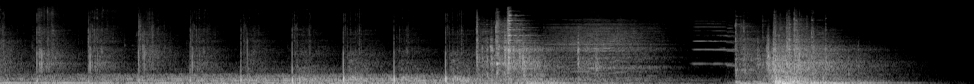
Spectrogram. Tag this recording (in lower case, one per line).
echo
